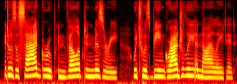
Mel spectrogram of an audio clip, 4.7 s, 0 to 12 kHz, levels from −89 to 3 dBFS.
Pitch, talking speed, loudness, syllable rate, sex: 215 Hz, 165 wpm, -19 LUFS, 5.6 syllables/s, female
